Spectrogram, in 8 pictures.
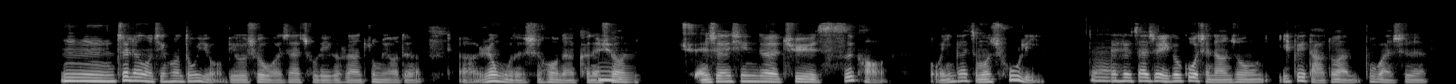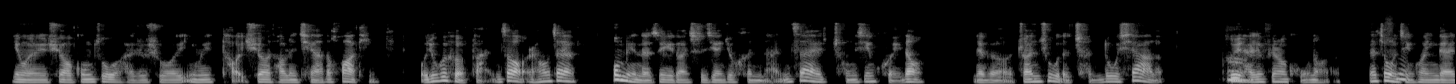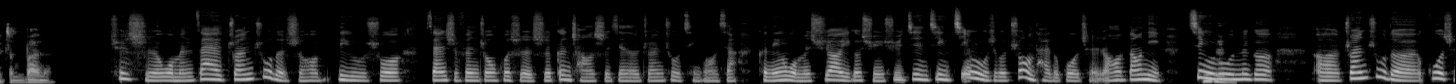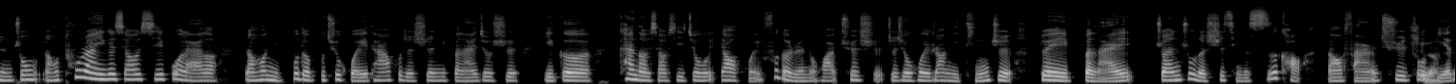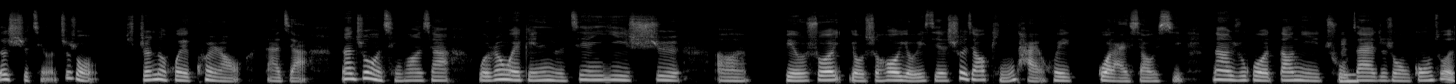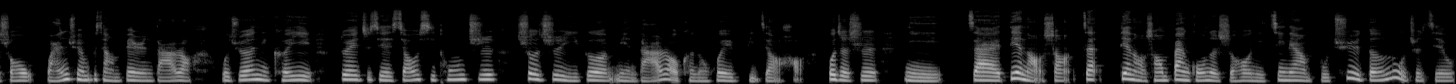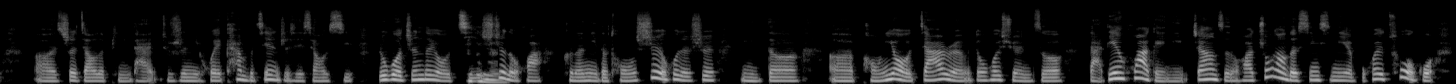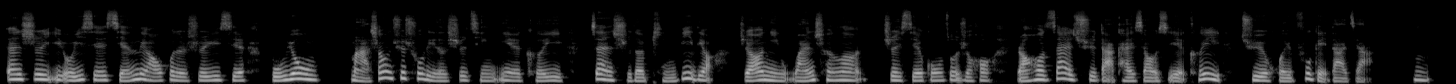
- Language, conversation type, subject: Chinese, advice, 我在工作中总是容易分心、无法专注，该怎么办？
- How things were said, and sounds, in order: sniff; "或者" said as "或舍"; "暂时" said as "站时"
